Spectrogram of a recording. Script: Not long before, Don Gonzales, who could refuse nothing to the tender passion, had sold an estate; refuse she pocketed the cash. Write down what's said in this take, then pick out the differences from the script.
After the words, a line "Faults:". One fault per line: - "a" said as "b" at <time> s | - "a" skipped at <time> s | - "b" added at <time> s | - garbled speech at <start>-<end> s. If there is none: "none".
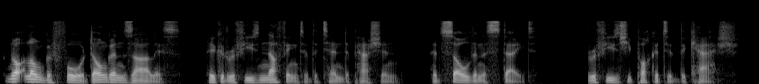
Not long before, Don Gonzales, who could refuse nothing to the tender passion, had sold an estate; refuse she pocketed the cash.
Faults:
none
